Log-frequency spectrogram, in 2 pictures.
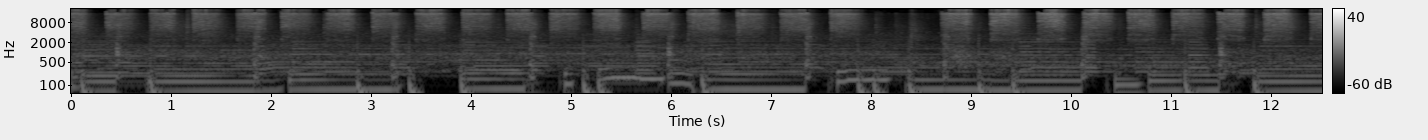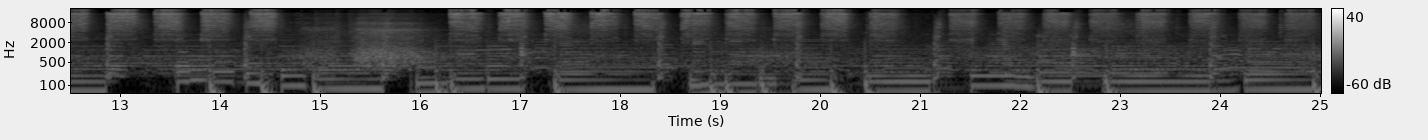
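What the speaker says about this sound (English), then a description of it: "So we will spray it." Spray paint hisses from an aerosol can onto a homemade Clone Trooper DC15-A blaster prop in short, breathy bursts. A rhythmic musical backing plays steadily throughout.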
